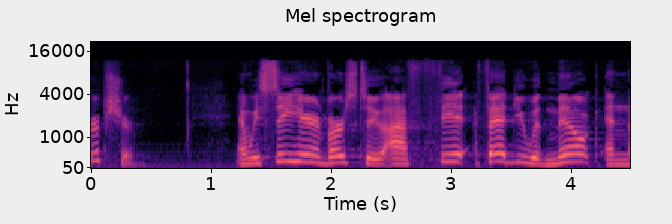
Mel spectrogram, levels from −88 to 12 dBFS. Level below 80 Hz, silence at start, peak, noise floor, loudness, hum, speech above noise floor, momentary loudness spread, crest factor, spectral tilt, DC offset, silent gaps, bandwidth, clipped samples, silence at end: -68 dBFS; 0 s; -4 dBFS; -55 dBFS; -24 LUFS; 60 Hz at -55 dBFS; 31 dB; 9 LU; 20 dB; -4 dB/octave; under 0.1%; none; 12.5 kHz; under 0.1%; 0 s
